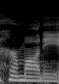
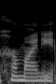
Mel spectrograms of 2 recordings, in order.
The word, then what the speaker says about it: Hermione: he relies too much on hermony and some of their hermione i keep saying her name wrong and forgive you thank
